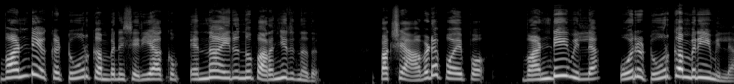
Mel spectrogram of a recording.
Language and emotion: Malayalam, angry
